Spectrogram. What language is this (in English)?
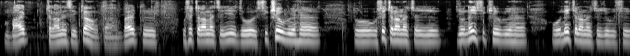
Urdu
